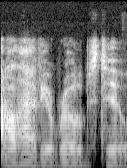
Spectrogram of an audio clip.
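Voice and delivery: very quiet, half-whispered cartoon duck voice. Leaning uncomfortably close to a man's ear; half-whispered Donald Duck voice. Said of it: "whisper in a very Donald Duck voice".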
